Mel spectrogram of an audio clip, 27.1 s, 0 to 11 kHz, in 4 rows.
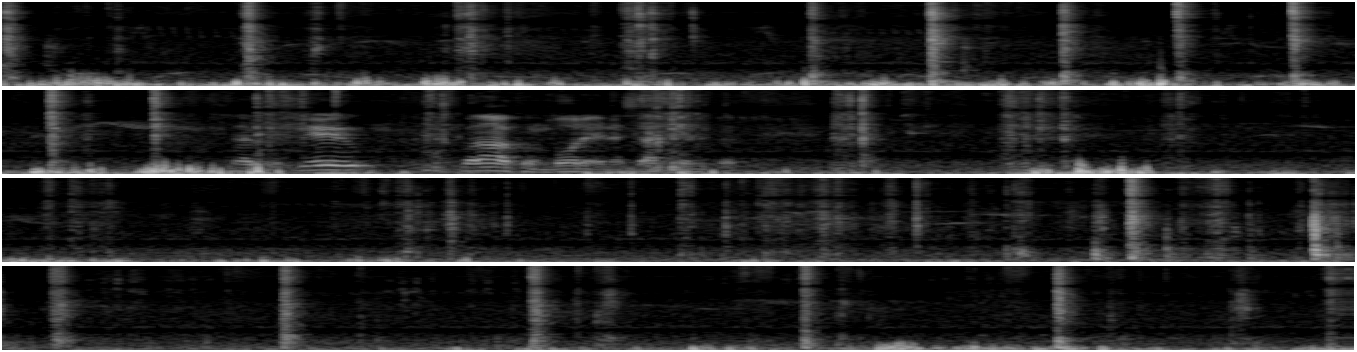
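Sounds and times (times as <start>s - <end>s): spade scraping stony soil: 7.0s - 24.6s.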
